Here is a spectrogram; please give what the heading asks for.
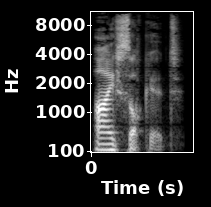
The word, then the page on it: eye socket: British English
